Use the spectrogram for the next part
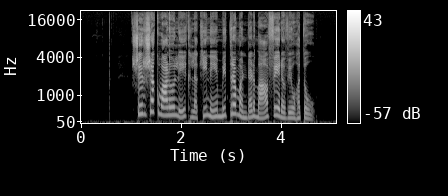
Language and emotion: Gujarati, neutral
